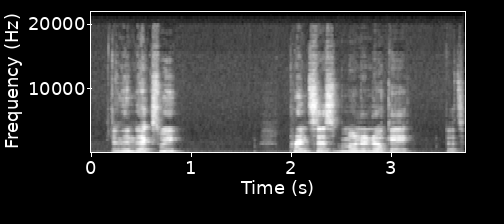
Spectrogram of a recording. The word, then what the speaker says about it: Mononoke: And then next week, Princess Mononoke. That's how it's pronounced.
